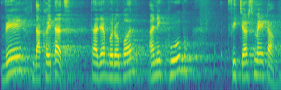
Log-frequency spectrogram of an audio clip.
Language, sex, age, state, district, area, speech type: Goan Konkani, male, 18-30, Goa, Bardez, urban, spontaneous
